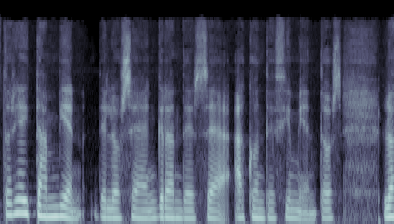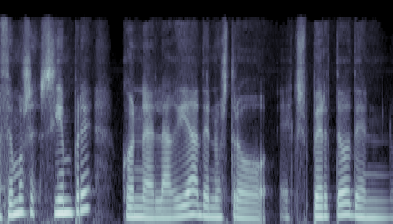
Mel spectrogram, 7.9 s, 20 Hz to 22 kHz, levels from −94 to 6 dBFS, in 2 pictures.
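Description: A short speech clip with one burst of DAB burbling, from 6.18 to 6.23 s, just after "con la guía de". For about 50 ms the speech is broken by burbling. Weak reception let bit errors slip past the error correction into the MP2 audio data. Corrupted samples put short blips of noise in single sub-bands. The burst hits 11 frames, with a bit error rate of a few tenths of a percent.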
